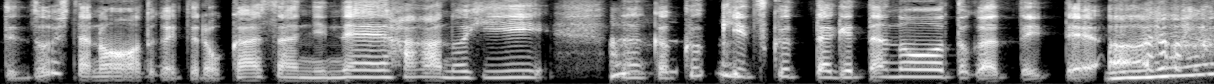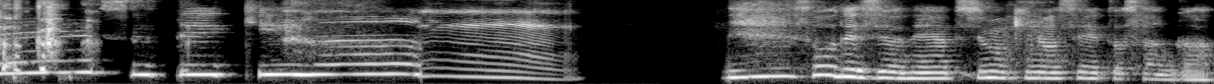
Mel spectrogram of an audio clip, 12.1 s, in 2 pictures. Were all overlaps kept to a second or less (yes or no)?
yes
